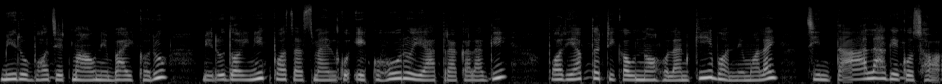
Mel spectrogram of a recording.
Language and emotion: Nepali, fearful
